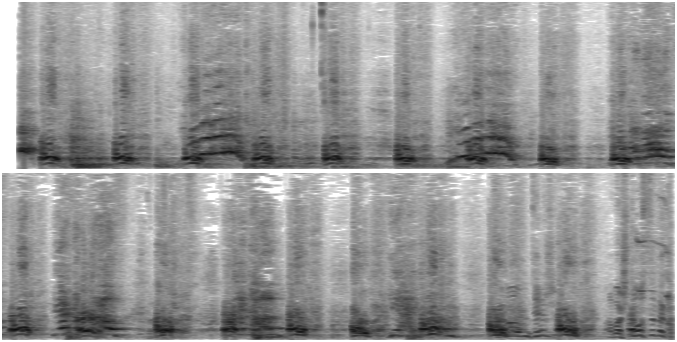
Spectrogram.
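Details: A female Rottweiler in protection work inside a container barks in loud, rapid bursts, with a man shouting commands in between.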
